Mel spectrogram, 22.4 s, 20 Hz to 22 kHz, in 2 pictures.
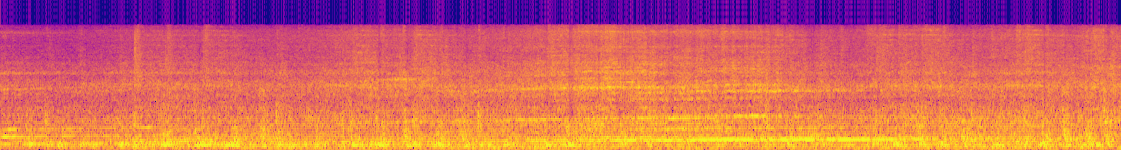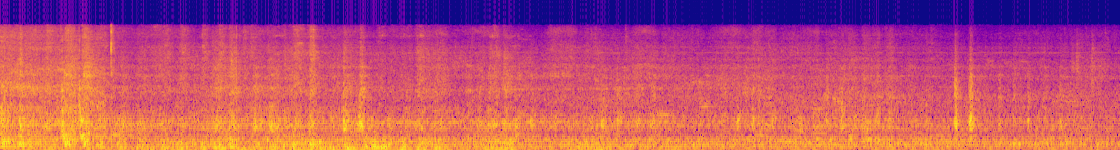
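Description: Class 455 electric multiple unit pulling away, its traction motor whine rising in pitch over the wheels clattering on the rail joints. In the second half the train sound is lower and fades away, with a few sharp wheel clicks.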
